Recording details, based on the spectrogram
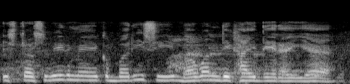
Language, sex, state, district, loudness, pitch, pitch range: Hindi, male, Mizoram, Aizawl, -16 LUFS, 185 Hz, 165-190 Hz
